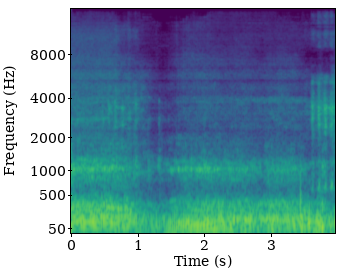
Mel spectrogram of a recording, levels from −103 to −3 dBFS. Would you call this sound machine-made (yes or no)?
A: yes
